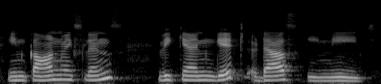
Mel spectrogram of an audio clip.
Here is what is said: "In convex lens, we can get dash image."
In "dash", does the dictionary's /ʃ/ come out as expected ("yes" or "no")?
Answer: no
